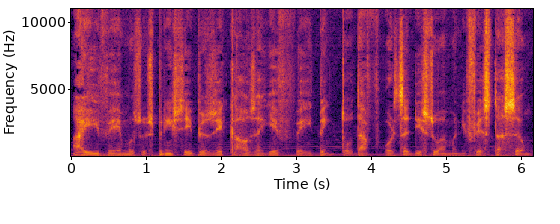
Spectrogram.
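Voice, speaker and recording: Very deep, solemn spiritual instructor. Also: male voice, level tone, unhurried, bright, forceful tone, soft background music, exaggerated voice. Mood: solemn, paternal. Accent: Brazilian. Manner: grave, didactic, formal oratory. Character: wise, paternal, solemn male spiritual instructor. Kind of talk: audio drama sermon-like monologue.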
